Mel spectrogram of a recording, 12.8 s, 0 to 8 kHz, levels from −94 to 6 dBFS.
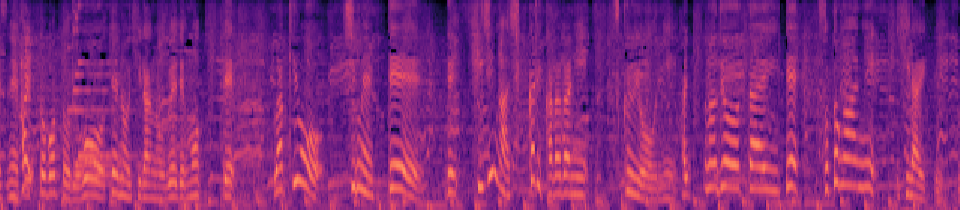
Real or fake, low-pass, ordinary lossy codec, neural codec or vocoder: real; none; none; none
